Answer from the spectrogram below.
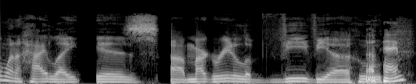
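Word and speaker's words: Levieva: And I think they're saying it's pronounced Laviva, which is fantastic.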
